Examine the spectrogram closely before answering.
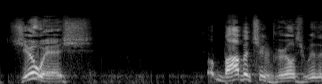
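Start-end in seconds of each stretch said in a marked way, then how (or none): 0.1-0.9 incredulous echo. Retold or imitated. Sister incredulous at question.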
